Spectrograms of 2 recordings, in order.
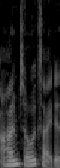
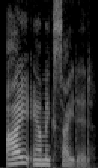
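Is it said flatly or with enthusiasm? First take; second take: flatly; with enthusiasm. First: It is said flatly, without meaning it. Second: It is said with real enthusiasm.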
